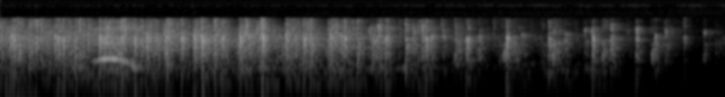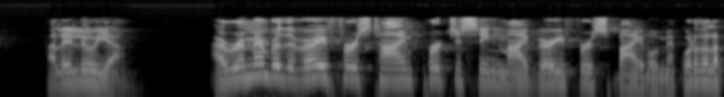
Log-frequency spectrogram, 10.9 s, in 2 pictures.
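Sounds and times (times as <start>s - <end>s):
audience clapping hands: 0.0s - 5.6s
speech: 5.8s - 10.8s.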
